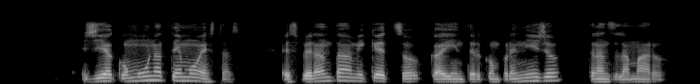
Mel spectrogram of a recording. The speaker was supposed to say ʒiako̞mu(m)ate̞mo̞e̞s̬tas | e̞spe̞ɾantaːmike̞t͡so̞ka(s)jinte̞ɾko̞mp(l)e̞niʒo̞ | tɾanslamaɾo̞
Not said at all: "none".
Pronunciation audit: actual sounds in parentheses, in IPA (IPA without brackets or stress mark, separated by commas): n, none, ɾ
